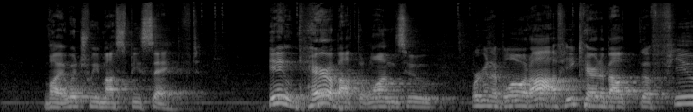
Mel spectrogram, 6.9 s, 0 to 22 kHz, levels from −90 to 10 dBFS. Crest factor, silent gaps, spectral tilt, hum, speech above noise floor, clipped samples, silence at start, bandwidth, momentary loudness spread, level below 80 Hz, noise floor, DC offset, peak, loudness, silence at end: 20 dB; none; -4.5 dB/octave; none; 32 dB; under 0.1%; 0.45 s; over 20 kHz; 14 LU; -72 dBFS; -65 dBFS; under 0.1%; -14 dBFS; -33 LUFS; 0 s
